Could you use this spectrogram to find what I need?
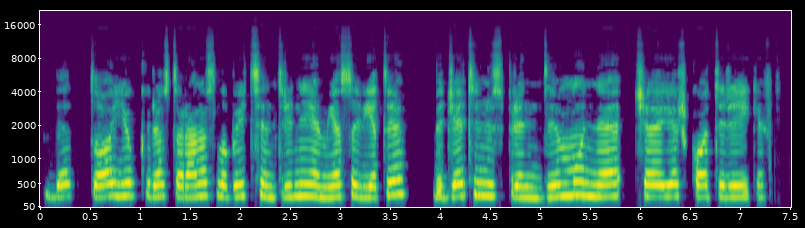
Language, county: Lithuanian, Vilnius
